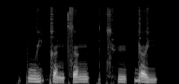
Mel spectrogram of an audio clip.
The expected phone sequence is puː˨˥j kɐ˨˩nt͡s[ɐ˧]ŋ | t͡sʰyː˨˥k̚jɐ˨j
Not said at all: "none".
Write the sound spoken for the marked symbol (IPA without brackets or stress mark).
ɐ˧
